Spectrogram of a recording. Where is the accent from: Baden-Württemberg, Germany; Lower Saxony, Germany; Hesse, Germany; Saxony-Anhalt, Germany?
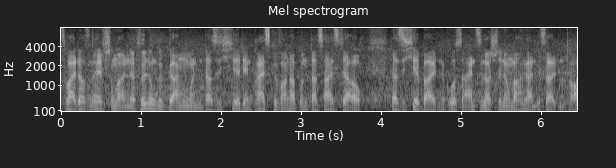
Lower Saxony, Germany; Wilhelmshaven; Ich freue mich sehr, vor allem weil es meine Heimatstadt ist und ich bin schon als kleiner Zwerg hier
